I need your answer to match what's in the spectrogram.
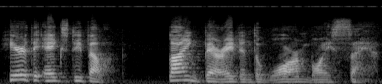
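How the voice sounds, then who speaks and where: A man's voice: medium pitch, sing-song, measured pace, pushed and bright, rough recording. A man giving scripted educational documentary narration in an earnest, explanatory way, often posing rhetorical questions. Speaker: film narrator.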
